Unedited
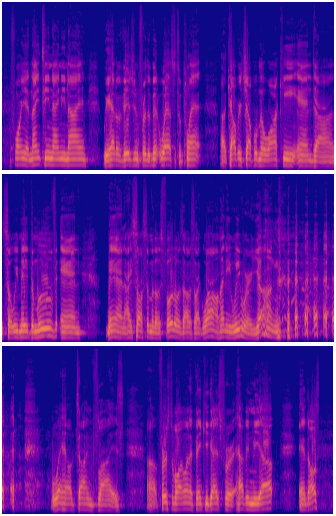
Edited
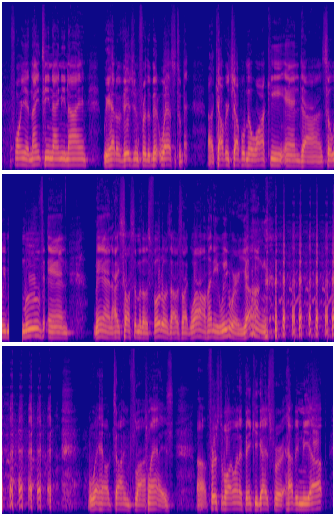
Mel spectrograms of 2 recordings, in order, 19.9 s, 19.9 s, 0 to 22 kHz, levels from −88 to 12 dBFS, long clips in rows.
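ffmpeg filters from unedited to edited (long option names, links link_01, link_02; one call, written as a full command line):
ffmpeg -i in.wav -filter_complex "[0:a]asplit=9[link_01][link_02][link_03][link_04][link_05][link_06][link_07][link_08][link_09];[link_01]atrim=end=3.642[link_10];[link_02]atrim=start=3.888:end=7.02,asetpts=PTS-STARTPTS,afade=type=out:start_time=3.128:duration=0.004:curve=hsin[link_11];[link_03]atrim=start=7.02:end=7.29,asetpts=PTS-STARTPTS,volume=0[link_12];[link_04]atrim=start=7.29:end=12.732,asetpts=PTS-STARTPTS,afade=type=in:duration=0.004:curve=hsin[link_13];[link_05]atrim=start=12.398:end=12.732[link_14];[link_06]atrim=start=12.398:end=12.732[link_15];[link_07]atrim=start=12.398:end=15.402[link_16];[link_08]atrim=start=3.638:end=3.892[link_17];[link_09]atrim=start=15.398[link_18];[link_11][link_12][link_13]concat=n=3:v=0:a=1[link_19];[link_10][link_19]acrossfade=duration=0.004:curve1=hsin:curve2=hsin[link_20];[link_20][link_14]acrossfade=duration=0.004:curve1=hsin:curve2=hsin[link_21];[link_21][link_15]acrossfade=duration=0.004:curve1=hsin:curve2=hsin[link_22];[link_22][link_16]acrossfade=duration=0.004:curve1=hsin:curve2=hsin[link_23];[link_23][link_17]acrossfade=duration=0.004:curve1=hsin:curve2=hsin[link_24];[link_24][link_18]acrossfade=duration=0.004:curve1=hsin:curve2=hsin" out.wav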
